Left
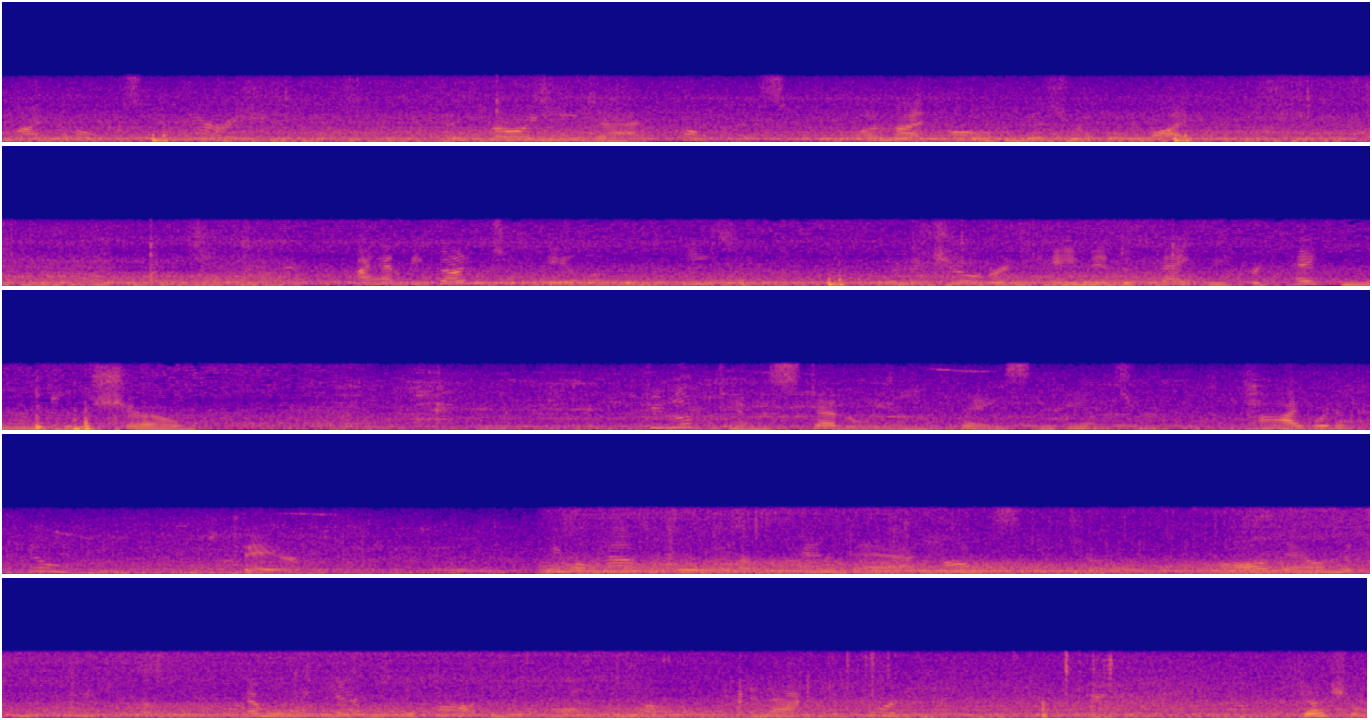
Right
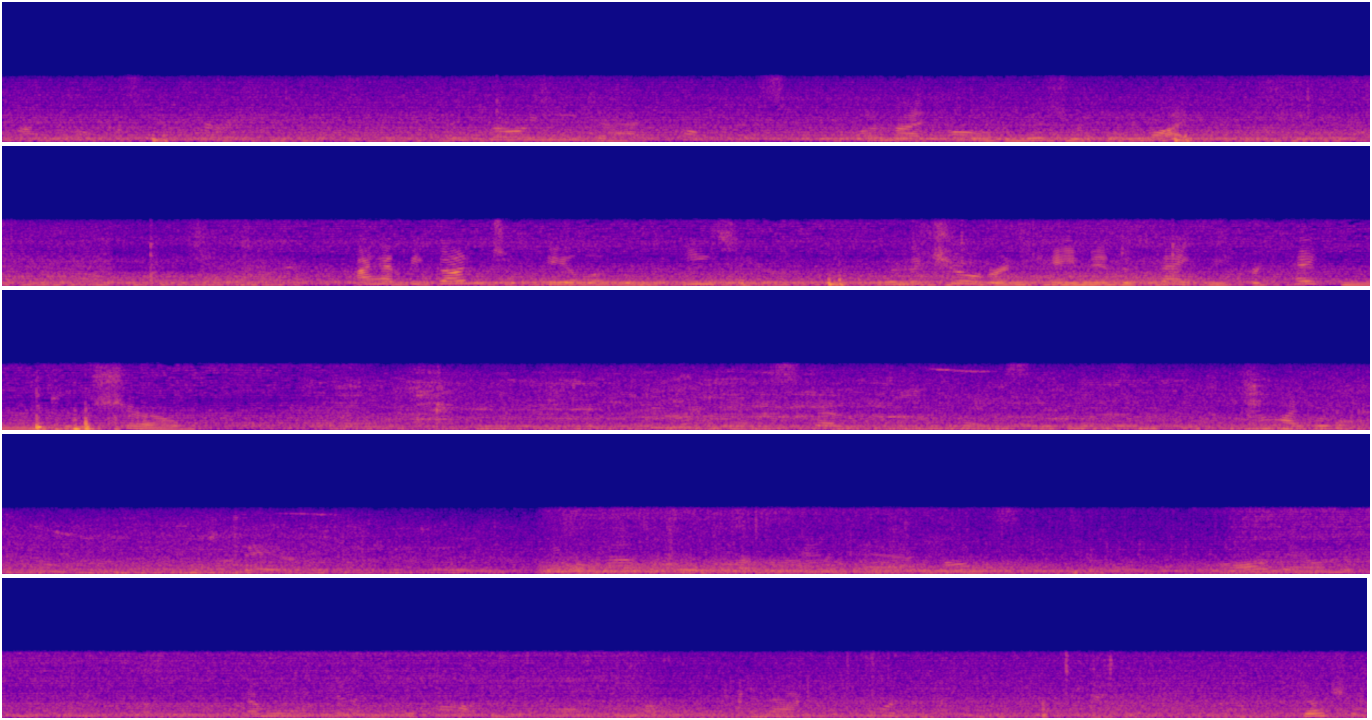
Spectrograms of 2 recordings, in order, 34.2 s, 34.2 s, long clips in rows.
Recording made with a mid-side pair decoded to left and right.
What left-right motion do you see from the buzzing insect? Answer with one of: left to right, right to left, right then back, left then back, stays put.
right then back.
